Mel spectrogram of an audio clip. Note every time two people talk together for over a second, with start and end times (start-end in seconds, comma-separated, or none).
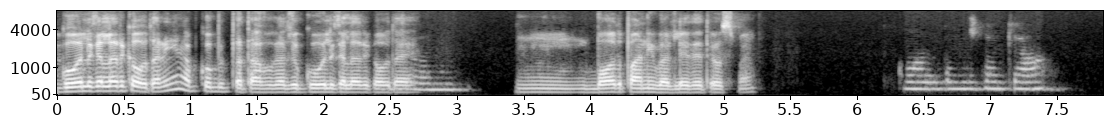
none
